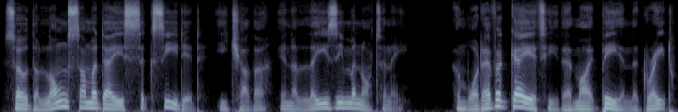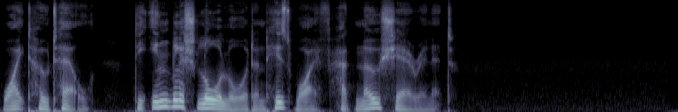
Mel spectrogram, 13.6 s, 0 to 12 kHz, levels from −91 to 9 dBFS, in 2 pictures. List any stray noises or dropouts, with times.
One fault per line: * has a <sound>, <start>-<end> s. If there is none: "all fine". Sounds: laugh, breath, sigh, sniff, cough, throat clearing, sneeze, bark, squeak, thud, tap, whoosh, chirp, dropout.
all fine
